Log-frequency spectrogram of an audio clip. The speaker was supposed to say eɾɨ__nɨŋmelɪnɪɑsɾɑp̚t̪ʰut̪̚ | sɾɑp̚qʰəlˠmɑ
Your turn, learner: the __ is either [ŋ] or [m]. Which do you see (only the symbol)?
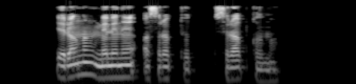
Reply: ŋ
